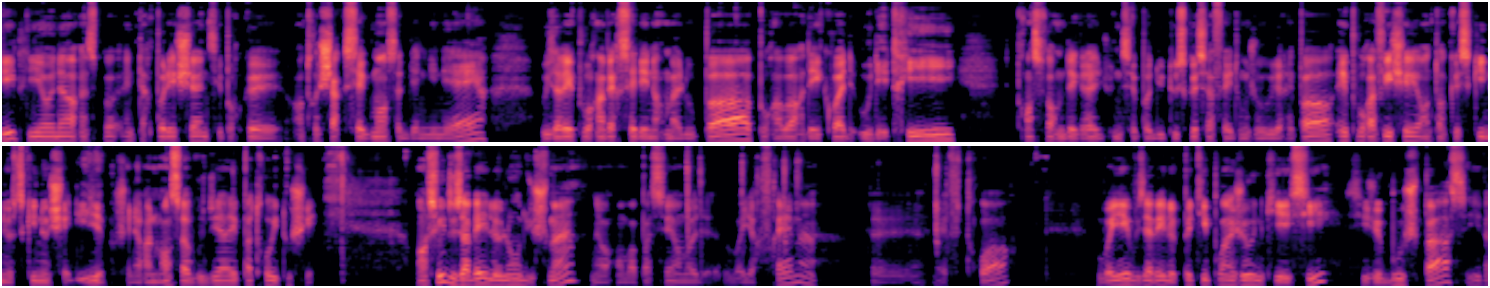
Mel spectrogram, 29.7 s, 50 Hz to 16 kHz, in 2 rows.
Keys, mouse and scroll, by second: 0.6 click, 1.2 click, 1.9 click, 4.4 click, 6.1 click, 7.1 click, 8.6 click, 10.1 click, 11.0 click, 14.4 click, 14.9 click, 17.5 click, 18.6 alt+Right, 18.8 middle click, 20.1 middle click, 21.6 F3, 22.6 F4, 24.1 F3, 25.2 middle click, 25.8 middle click, 26.3 middle click, 28.6-29.7 drag.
